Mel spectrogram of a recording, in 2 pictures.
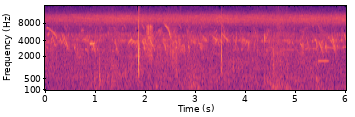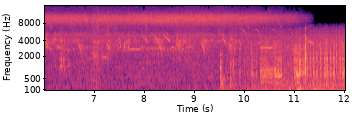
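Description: Wild birds chirping and calling: many short, quick, falling chirps, with several birds overlapping, over a steady high-pitched hiss. Near the end the sound changes abruptly to a louder, rougher noise.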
